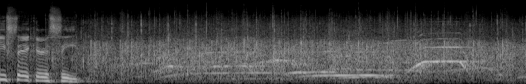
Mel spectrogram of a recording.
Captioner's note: audience applauding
